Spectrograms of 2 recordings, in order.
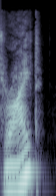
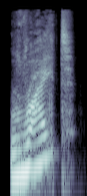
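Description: First: Said in the usual way. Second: Right? much higher and louder, pressing rise; insistent. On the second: Acted. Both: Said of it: "more insistently".

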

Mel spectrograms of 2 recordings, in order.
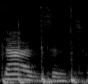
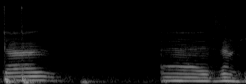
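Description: First: Doesn't drawn out slowly as DAZ-int; slow demo. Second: Doesn't said again through a real laugh, softer and lower. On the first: Shown as a demonstration. Teacher showing pupils the contraction, slow demo. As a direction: spell out doesn't slowly for the class. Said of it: "مثال لما نقول لك does not". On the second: Real, not acted. Teacher correcting herself after a slip, laughing. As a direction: laugh it out as you fix the slip. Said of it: "سوري".

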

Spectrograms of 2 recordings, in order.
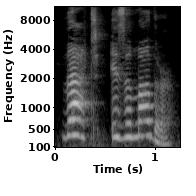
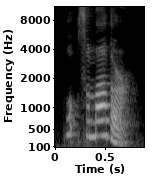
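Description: First: THAT hit high and loud; emphatic answer. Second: High, loud, puzzled pirate voice; ignorant question. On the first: Hook answers Smee's question, loud stress on "That". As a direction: proclaim it with a strong, high "That". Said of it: "in answer to Smee's question". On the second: Ignorant pirate asks his mates, high puzzled voice. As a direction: ask it high and cluelessly. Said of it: "asked the ignorant Smee". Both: A narrator's reading.

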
